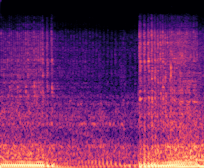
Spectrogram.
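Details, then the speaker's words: Machine, cold, just started in neutral with choke pulled: low heavy note dipping and surging unevenly; owner thinks the carburetor isn't getting enough fuel and it needs a warm-up; rough cold running. "I think it's probably because of that carburetor. It's probably not getting enough fuel, but we'll give it a little choke here. It really likes to have a warm-up."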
